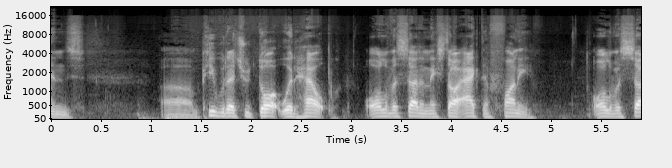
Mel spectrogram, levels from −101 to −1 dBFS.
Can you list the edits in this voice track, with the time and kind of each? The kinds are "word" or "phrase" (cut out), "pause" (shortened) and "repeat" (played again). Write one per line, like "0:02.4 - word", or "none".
0:03.0 - pause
